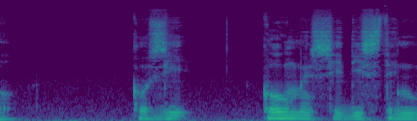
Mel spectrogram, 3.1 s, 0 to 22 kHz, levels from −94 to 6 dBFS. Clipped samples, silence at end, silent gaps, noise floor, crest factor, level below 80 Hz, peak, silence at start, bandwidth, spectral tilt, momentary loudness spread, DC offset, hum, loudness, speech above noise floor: under 0.1%; 0 s; none; -65 dBFS; 18 dB; -58 dBFS; -24 dBFS; 0 s; 16 kHz; -5 dB/octave; 13 LU; under 0.1%; none; -39 LUFS; 27 dB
